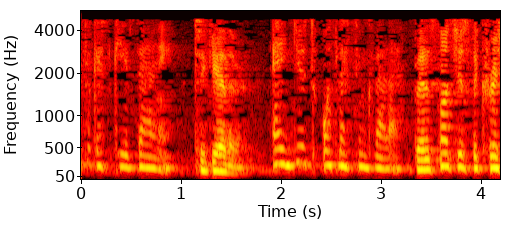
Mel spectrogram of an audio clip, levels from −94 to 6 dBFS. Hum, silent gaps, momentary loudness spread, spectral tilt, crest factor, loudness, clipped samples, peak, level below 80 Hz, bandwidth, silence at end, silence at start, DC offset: none; none; 9 LU; -8 dB/octave; 20 dB; -27 LUFS; under 0.1%; -6 dBFS; -70 dBFS; 5 kHz; 0 s; 0 s; under 0.1%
